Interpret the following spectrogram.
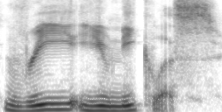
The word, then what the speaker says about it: Reuniclus: I'm pretty sure there's a Reuniclus in Uh I'm It's actually I'm I've realized I'm saying that Pokémon's name wrong, by the way. It's Reuniclus. Reuniclus.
